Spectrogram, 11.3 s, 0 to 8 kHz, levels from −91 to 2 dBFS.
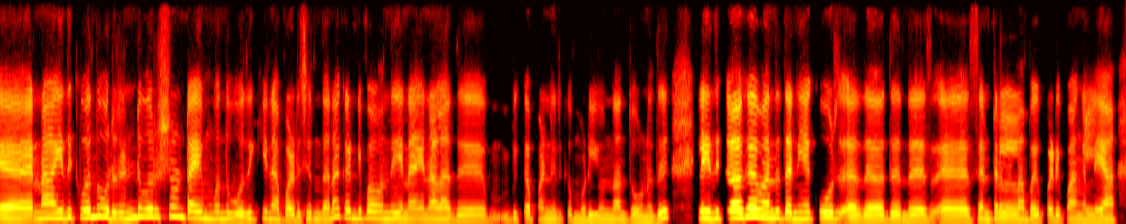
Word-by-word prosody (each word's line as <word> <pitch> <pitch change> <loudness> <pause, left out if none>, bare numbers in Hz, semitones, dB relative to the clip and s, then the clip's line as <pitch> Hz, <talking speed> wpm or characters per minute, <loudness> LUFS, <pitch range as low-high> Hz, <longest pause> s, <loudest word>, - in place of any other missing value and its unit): அ - - +4 0.3
நான் 265 0 +3
இதுக்கு 270 0 -4
வந்து 295 +3 +3
ஒரு 235 - 0
2 270 +5 +1
வருஷம் 295 +2 0
டைம் 250 0 +3
வந்து 230 -1 -3
ஒதுக்கி, 225 +3 -5
நான் 220 -2 -5
படிச்சிருந்தேன்னா, 210 +5 -4
கண்டிப்பா 255 -1 -2
வந்து 230 -1 -2
என்ன 210 0 -1
என்னால 210 +1 -1
அது 195 -1 -4 0.5
பிக்கப் 220 +1 -7
பண்ணியிருக்க 200 -1 -7
முடியும்னு 195 +1 -4
தான் 200 -1 -7
தோணுது. 180 +6 -2 0.4
இதுக்காக 270 +4 +6
வந்து 270 0 +2
தனியா 240 0 +1
கோர்ஸ் 235 0 +2
அதாவது 210 0 +1
இந்த 195 0 0 0.3
அ - - +2 0.3
சென்ட்ரலலாம் 210 -1 -1
போய் 200 -1 -4
படிப்பாங்க, 195 0 -4
இல்லையா? 195 +2 +1
220 Hz, 175 wpm, -23 LUFS, 205-255 Hz, 0.5 s, இதுக்காக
